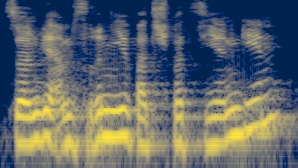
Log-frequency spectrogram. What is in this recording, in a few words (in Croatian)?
njemački; POP UP Zagreb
